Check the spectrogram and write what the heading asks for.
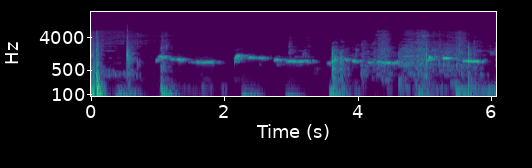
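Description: A person whistling a short tune, a string of single notes that each slide slightly downward, with a couple of handling thumps near the start.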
